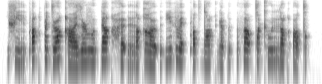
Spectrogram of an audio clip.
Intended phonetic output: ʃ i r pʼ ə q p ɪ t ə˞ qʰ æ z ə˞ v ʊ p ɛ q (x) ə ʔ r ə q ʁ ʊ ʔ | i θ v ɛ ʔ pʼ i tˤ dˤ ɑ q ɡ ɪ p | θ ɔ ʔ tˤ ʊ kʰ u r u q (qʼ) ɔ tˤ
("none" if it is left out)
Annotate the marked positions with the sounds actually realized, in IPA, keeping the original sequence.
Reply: h, ʔ

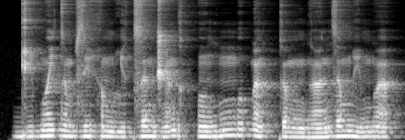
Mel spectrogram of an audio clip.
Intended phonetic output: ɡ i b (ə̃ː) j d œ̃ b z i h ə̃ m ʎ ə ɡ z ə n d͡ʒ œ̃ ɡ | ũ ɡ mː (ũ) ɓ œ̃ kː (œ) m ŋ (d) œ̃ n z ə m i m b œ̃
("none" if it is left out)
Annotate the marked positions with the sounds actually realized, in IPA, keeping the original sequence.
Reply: ə̃, u, œ, ɡ

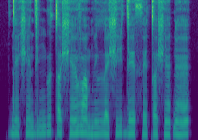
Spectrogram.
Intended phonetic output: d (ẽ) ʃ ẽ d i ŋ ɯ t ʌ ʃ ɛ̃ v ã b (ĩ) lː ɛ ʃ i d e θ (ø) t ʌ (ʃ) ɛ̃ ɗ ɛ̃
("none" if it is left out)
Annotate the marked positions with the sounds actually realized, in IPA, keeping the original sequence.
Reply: ẽ, ĩ, e, ʃ

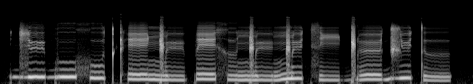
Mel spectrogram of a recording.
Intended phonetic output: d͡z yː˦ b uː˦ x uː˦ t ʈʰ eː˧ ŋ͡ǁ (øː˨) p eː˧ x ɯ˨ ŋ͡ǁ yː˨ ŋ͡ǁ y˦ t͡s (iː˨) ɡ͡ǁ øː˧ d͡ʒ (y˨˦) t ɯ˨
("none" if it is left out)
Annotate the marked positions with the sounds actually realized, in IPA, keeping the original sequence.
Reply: yː˨, iː˨, y˦

